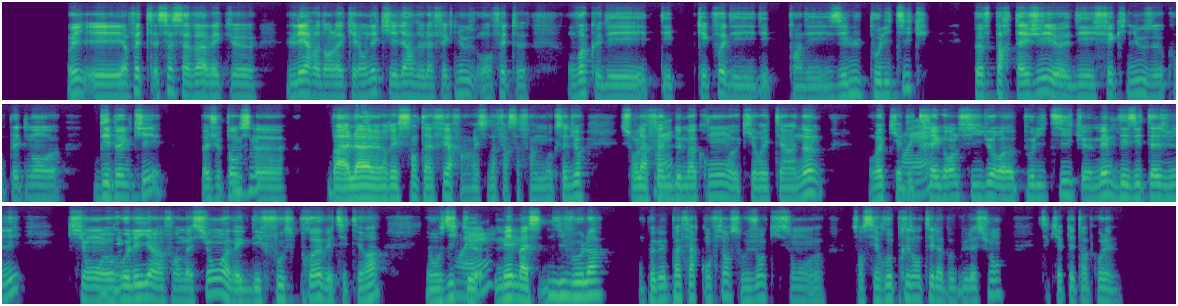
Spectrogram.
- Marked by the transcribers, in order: stressed: "l'ère"; in English: "fake news"; in English: "fake news"; stressed: "niveau là"
- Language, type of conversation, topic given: French, podcast, Comment t’organises-tu pour faire une pause numérique ?
- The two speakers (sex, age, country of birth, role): female, 45-49, France, host; male, 20-24, France, guest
